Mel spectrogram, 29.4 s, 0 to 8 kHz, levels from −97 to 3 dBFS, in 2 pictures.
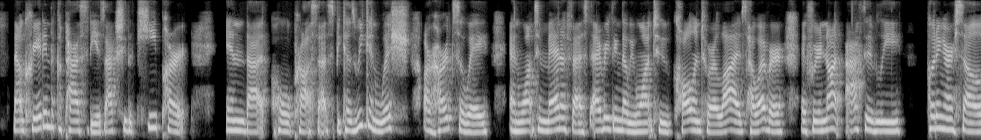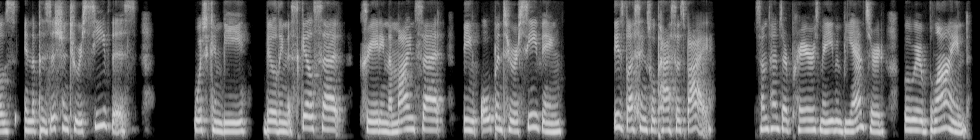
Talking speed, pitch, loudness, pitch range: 155 wpm, 215 Hz, -17 LUFS, 195-230 Hz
